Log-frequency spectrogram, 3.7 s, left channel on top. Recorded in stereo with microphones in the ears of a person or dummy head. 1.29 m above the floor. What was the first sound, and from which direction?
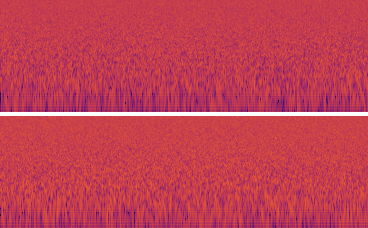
Only background noise.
